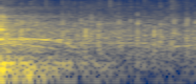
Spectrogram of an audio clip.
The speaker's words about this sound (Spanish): Si usted lo cree, déle un aplauso fuerte al Señor, aleluya.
